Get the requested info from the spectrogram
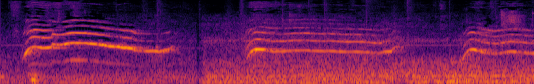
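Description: Newborn puppies crying while being handled: three drawn-out high-pitched cries, the first rising then falling, the second held steady, the third starting near the end.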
